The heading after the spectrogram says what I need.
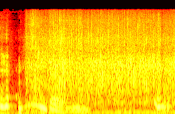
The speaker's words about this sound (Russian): А, аплодисменты.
